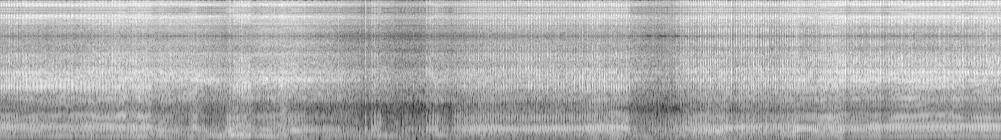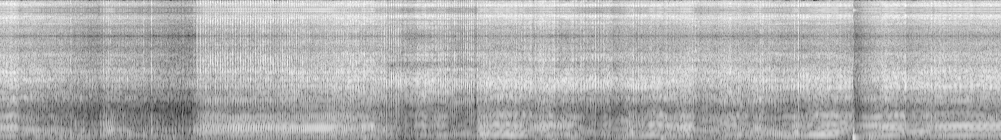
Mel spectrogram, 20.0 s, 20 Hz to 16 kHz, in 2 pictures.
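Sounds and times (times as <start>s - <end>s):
quad engine revving: 0.0s - 20.0s
sharp thump: 18.4s - 18.9s.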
